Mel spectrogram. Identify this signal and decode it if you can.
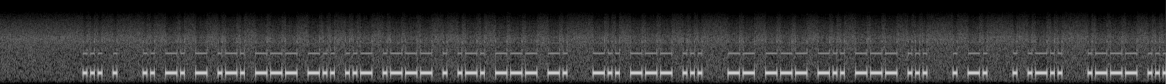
Morse code, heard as a keyed tone, machine-sent, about 32 wpm, 540 Hz. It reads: SE INTRODUJERON DOS MODOS EN EL …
